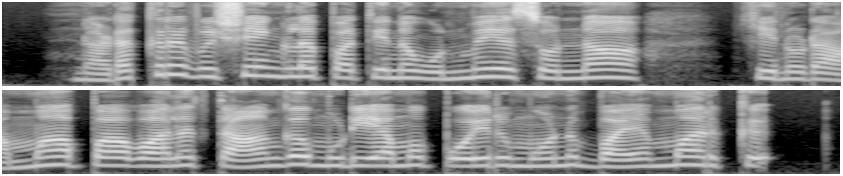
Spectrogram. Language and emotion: Tamil, fearful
